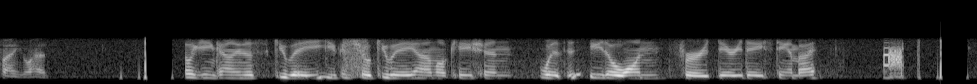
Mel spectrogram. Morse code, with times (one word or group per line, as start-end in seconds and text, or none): none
